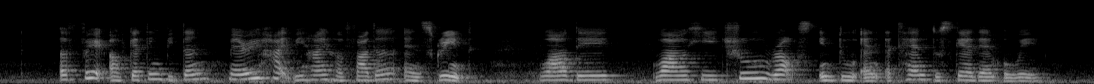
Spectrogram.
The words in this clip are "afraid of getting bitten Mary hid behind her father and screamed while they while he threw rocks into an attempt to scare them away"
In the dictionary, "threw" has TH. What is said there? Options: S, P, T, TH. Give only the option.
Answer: T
